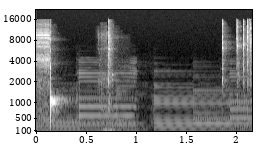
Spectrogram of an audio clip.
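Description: Sound design for an animated intro: a sharp pop just after the start over soft music with guitar-like tones, then a softer knock about three quarters of a second in.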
